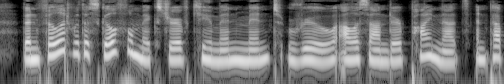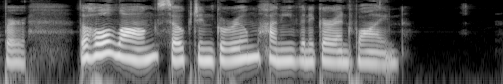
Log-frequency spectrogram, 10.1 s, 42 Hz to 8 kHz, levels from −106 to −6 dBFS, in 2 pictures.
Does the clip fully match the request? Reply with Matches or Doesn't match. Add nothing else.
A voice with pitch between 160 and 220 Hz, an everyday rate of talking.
Matches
